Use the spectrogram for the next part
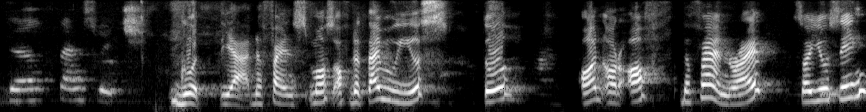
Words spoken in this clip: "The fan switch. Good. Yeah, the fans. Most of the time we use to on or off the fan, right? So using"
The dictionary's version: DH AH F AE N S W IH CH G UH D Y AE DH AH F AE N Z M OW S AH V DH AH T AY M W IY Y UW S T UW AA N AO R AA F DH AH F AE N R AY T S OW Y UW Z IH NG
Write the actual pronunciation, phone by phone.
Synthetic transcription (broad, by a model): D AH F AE N S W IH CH G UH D Y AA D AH F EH N S M OW S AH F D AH T AY M W IY Y UW S T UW AA N AO R AA F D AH F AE N R AY T S OW Y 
